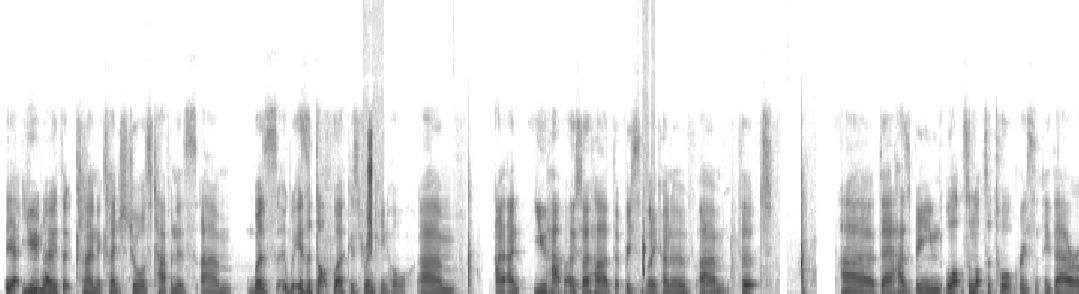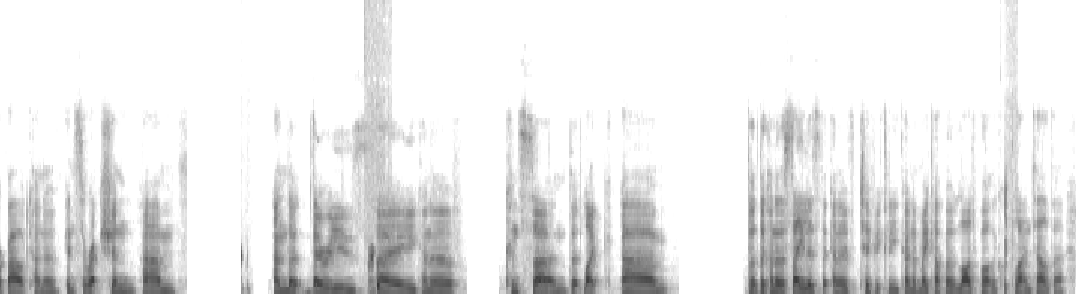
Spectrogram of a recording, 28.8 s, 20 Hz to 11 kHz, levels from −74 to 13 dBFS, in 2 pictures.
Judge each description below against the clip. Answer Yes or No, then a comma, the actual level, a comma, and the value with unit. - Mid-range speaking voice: No, low, 120 Hz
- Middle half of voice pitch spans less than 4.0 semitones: Yes, average, 3.3 semitones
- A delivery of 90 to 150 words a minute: No, average, 165 wpm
